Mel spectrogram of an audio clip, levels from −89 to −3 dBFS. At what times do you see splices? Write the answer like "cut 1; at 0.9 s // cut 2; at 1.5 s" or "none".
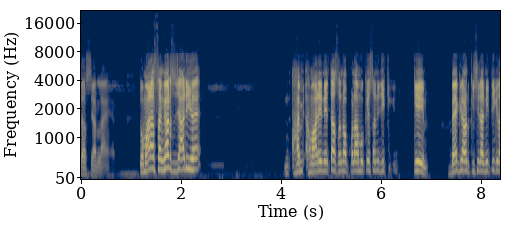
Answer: none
